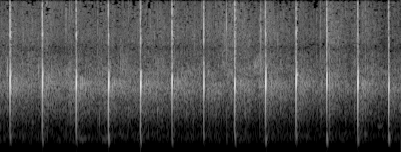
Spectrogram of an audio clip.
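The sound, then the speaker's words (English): Clapping at a church service to welcome guests: thirteen sharp, evenly spaced claps in a steady rhythm of about three per second, each crisp and distinct over a faint background. “Let's give them a hand of welcome today.”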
